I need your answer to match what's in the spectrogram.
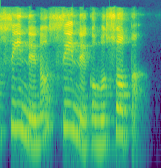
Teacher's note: por dialecto O sea la variante que nosotros hablamos del Castellano aquí en Perú en América existe ese fenómeno del ceseo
